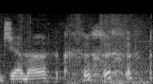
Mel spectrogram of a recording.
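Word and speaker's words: Jemma: So So people will start calling me Gemma. Oh, is that's how you pronounce it? Thank you. Okay. Like a gem. Like a gemstone, right?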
